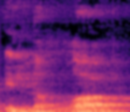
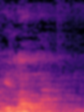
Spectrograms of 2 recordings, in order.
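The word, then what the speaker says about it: إلا الله: Yang panjang-panjangkan, yang pendek-pendekkan. La panjang, ila panjang, ha pendek, illallah panjangkan, tafkhimkan, tebalkan. Jangan ilallah.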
